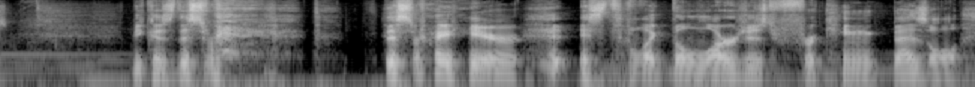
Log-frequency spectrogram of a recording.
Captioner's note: laughing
